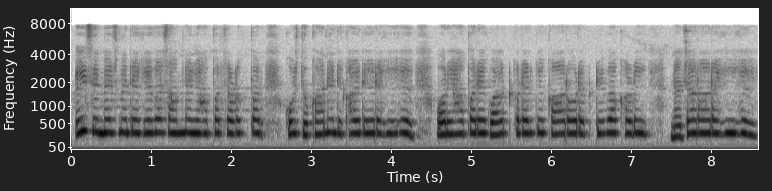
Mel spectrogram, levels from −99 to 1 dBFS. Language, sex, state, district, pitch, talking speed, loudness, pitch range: Hindi, female, Rajasthan, Jaipur, 290 Hz, 210 wpm, -15 LUFS, 280-295 Hz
